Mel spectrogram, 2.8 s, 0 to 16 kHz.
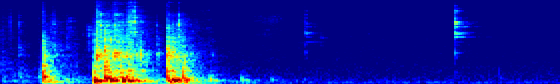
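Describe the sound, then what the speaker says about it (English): Bolt and carrier of a Cheetah 12 shotgun being handled during a field strip: three close, heavy metallic clunks in quick succession, then a couple of faint clicks and one sharper tick. "Take a look at our bolt and carrier."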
